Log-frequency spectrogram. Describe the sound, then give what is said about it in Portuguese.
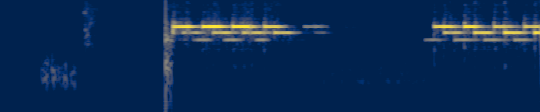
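Mobile phone ringtone for an incoming call: a loud, bright electronic melody in two bursts separated by a short gap, with a few faint, brief sounds before the first burst and no talking. “Só um minutinho, deixa eu só atender aqui uma ligação.”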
